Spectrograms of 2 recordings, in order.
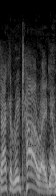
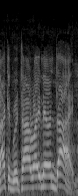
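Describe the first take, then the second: First: High, insistent plea; rising plea. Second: Frantic peak. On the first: Fighter insisting to the voice, high plea. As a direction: push the point, getting higher. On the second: Fighter at the peak of arguing with death. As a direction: top of the panic, thrown out high. Climax of plea. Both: Retold or imitated.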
